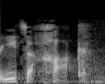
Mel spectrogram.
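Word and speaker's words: Yitzhak: in the middle Hawk so you get that phlegm in the middle and the hard K sound at the end eats Hawk I'll stick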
